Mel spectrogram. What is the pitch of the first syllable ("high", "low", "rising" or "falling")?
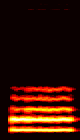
low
